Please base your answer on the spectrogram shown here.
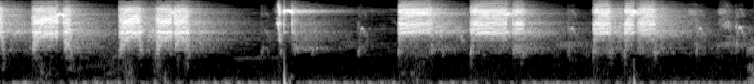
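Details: Sindhi black francolin giving its rasping call repeatedly: harsh scratchy bursts grouped in threes, each group roughly a second long, following one another quickly, over a soft low droning background.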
